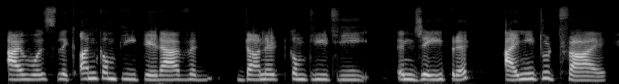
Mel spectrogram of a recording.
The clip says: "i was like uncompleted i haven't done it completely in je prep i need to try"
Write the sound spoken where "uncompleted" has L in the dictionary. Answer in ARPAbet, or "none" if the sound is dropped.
L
